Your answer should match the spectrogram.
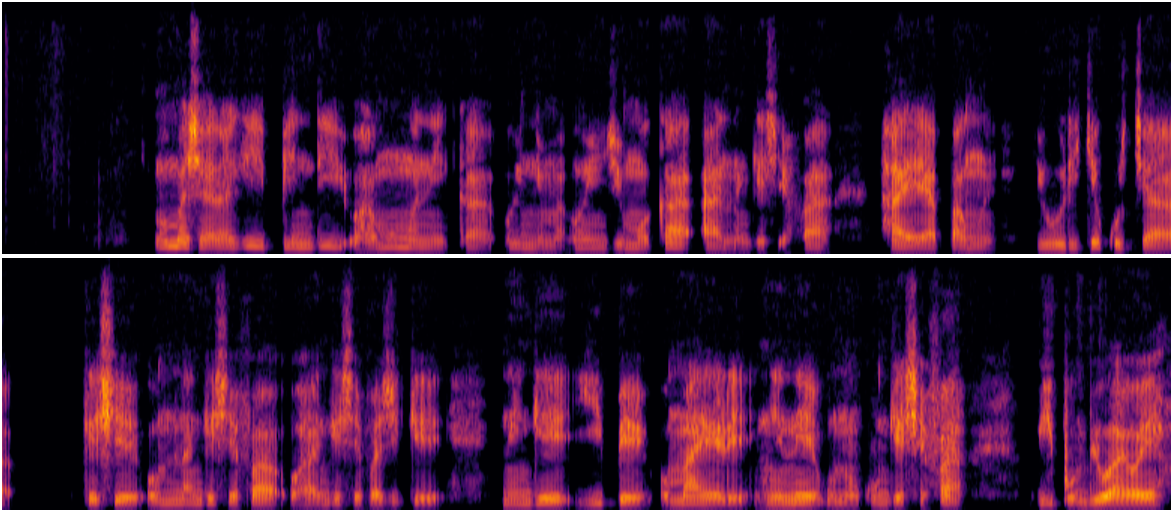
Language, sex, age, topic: Oshiwambo, male, 25-35, finance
